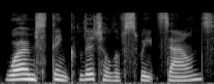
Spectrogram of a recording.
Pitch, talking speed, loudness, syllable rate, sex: 205 Hz, 170 wpm, -18 LUFS, 3.4 syllables/s, female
